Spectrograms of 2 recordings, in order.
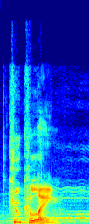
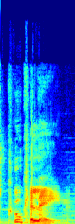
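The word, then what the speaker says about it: Cú Chulainn: on to a cochain cuchulain sorry sorry it's Irish and I'm Irish I should know how to pronounce him it's culain but no so um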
